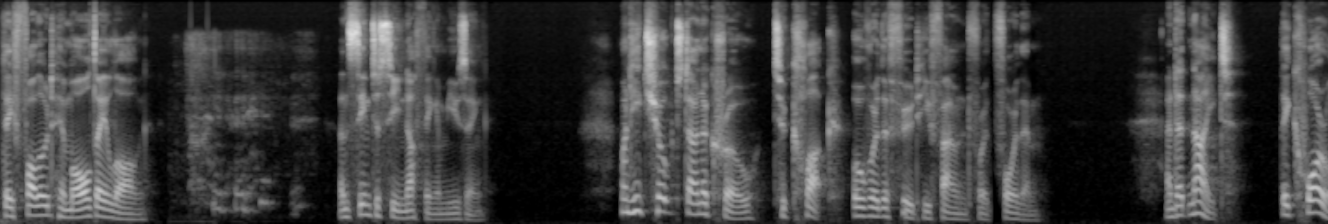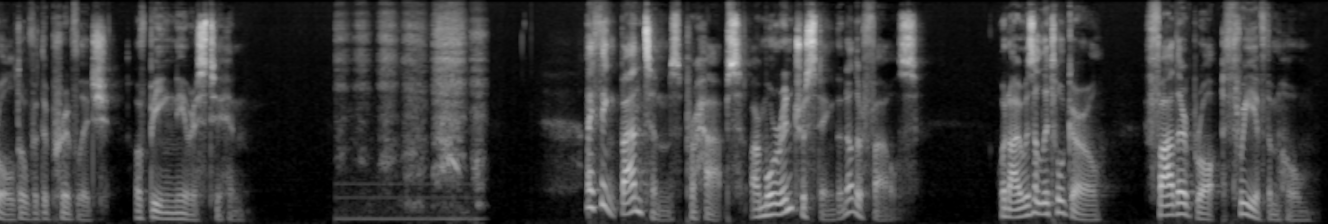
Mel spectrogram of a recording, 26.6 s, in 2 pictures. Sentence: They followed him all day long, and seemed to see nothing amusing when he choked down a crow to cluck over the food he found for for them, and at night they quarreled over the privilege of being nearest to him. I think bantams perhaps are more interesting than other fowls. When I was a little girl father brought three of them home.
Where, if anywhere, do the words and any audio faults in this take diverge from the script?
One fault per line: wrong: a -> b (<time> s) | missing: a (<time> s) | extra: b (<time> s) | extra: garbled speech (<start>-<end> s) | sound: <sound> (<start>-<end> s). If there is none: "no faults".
sound: laugh (1.7-3.2 s)
sound: sniff (16.6-18.2 s)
